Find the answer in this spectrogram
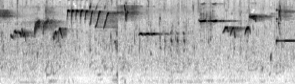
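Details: White-rumped shama song provoked to aggression: varied whistled phrases, some rising and some level and sustained, with quick stacked notes and short chirps in a lively, continuous sequence against faint background noise.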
